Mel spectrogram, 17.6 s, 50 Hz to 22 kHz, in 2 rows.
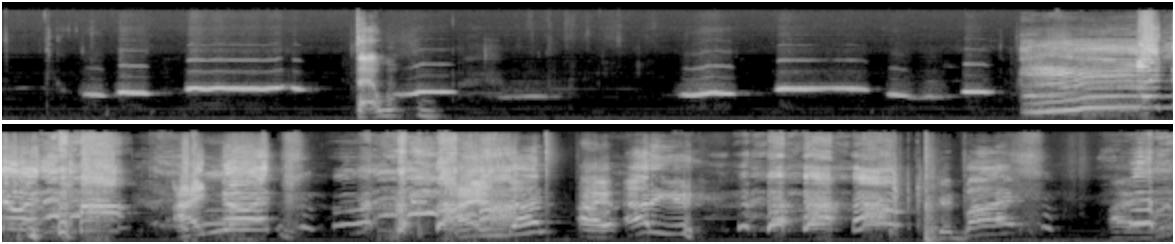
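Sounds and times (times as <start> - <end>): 
person whistling a bouncy tune: 0.6 - 4.4, 5.0 - 7.6
speech: 2.6 - 3.4, 9.2 - 9.6, 14.6 - 16.4
loud wailing outburst: 7.6 - 12.8
laughter: 7.9 - 12.8, 13.8 - 15.7, 16.5 - 17.5.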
